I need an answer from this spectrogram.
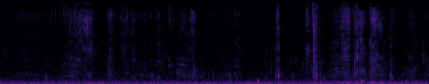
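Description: A person chewing a mouthful of tender stewed yellow-fat beef close to the microphone, with scattered short wet clicks and smacks from the mouth over a steady low background noise.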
